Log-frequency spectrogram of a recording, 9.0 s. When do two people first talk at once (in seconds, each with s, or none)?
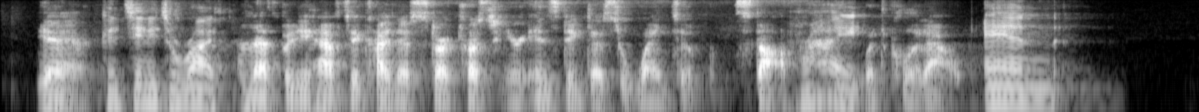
none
